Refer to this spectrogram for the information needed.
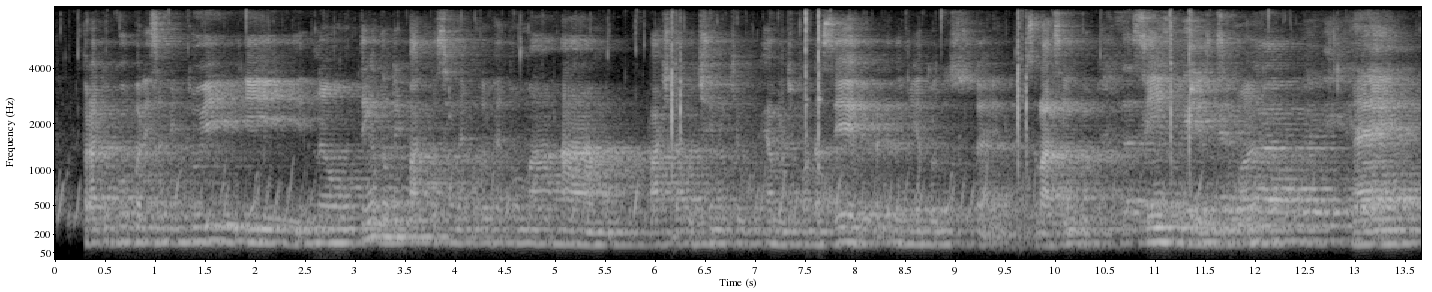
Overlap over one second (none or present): present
